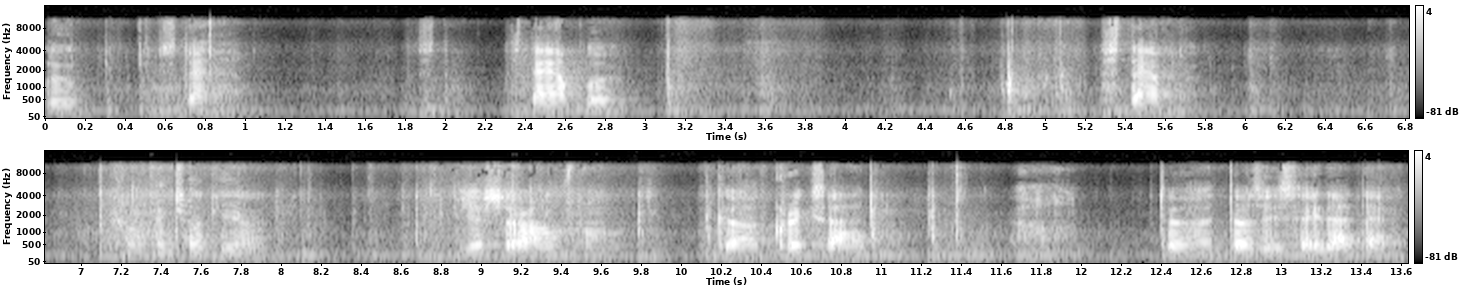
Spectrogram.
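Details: Acted stuttering: an actor portraying a stuttering film character.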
